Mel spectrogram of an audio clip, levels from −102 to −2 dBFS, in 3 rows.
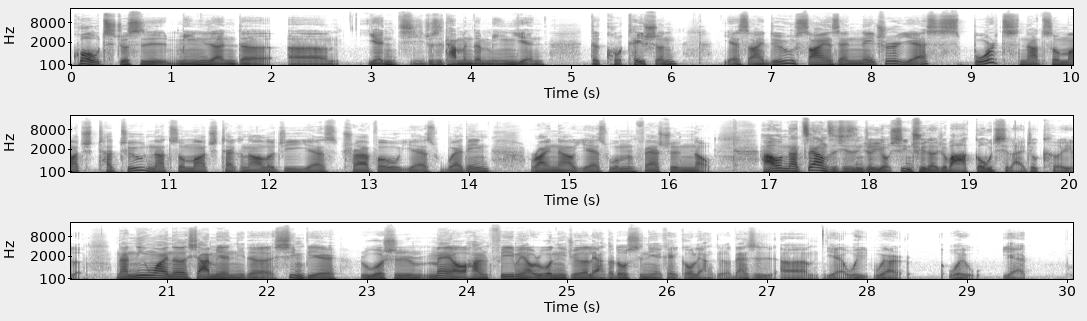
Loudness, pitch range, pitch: -29 LUFS, 95-120 Hz, 105 Hz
